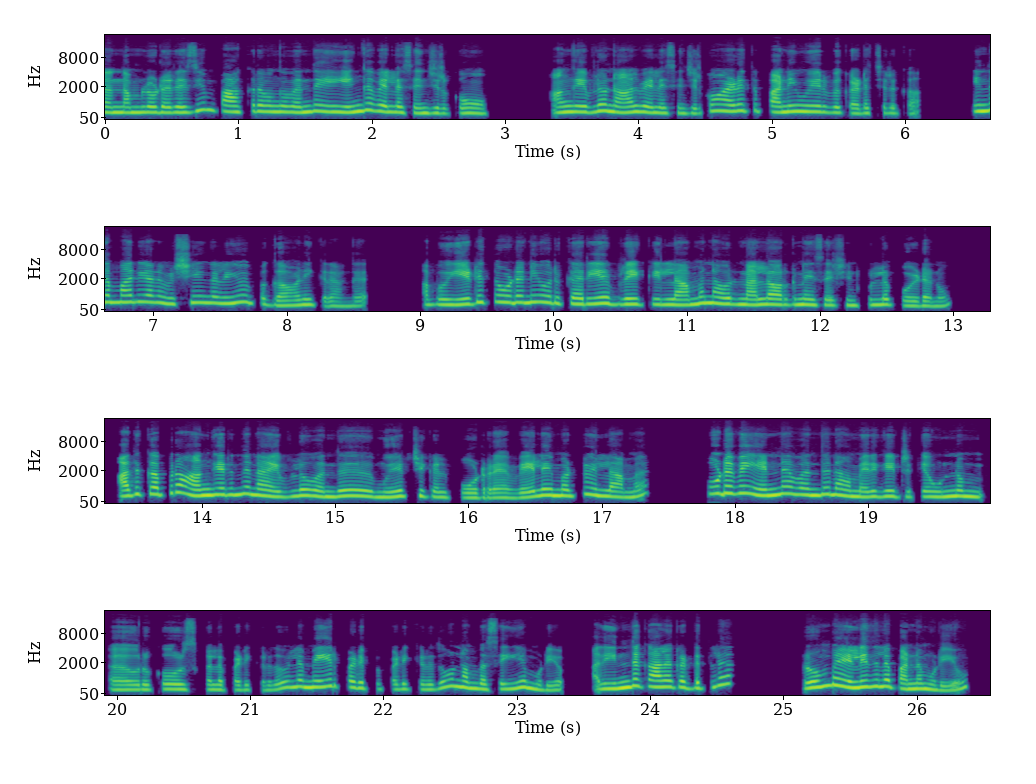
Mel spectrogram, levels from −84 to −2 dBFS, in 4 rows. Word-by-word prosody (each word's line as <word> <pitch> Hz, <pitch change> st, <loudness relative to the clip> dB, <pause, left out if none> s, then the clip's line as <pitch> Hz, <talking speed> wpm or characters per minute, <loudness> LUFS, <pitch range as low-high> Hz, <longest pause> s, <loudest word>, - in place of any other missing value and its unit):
நம்மளோட 240 Hz, +1 st, +1 dB
ரெஸ்யூம் 315 Hz, +8 st, -2 dB
பார்க்குறவங்க 260 Hz, 0 st, 0 dB
வந்து, 260 Hz, +4 st, +1 dB, 0.2 s
"எங்க 285 Hz, +5 st, +2 dB
வேலை 250 Hz, -2 st, +2 dB
செஞ்சுருக்கோம்? 210 Hz, 0 st, -3 dB, 0.6 s
அங்க 255 Hz, +2 st, +2 dB
எவ்வளோ 280 Hz, +5 st, 0 dB
நாள் 240 Hz, +2 st, +2 dB
வேலை 230 Hz, -2 st, 0 dB
செஞ்சுருக்கோம்? 205 Hz, +9 st, -4 dB
அடுத்து 295 Hz, +1 st, -1 dB
பணி 250 Hz, +2 st, +4 dB
உயர்வு 250 Hz, -4 st, -1 dB
கெடைச்சிருக்கா?" 210 Hz, 0 st, -6 dB, 0.5 s
இந்த 295 Hz, +3 st, +3 dB
மாரியான 330 Hz, -1 st, 0 dB
விஷயங்களையும் 300 Hz, +2 st, -1 dB
இப்போ 250 Hz, -4 st, -10 dB
கவனிக்கிறாங்க. 195 Hz, -4 st, -4 dB, 0.5 s
அப்போ 230 Hz, +1 st, -5 dB, 0.2 s
எடுத்த 320 Hz, +5 st, -3 dB
உடனே 315 Hz, +1 st, +1 dB
ஒரு 280 Hz, -, -3 dB
கரியர் 255 Hz, +1 st, +2 dB
பிரேக் 245 Hz, -1 st, +1 dB
இல்லாம, 220 Hz, +1 st, +2 dB
நான் 275 Hz, -3 st, +2 dB
ஒரு 240 Hz, -, -3 dB
நல்ல 225 Hz, +2 st, +2 dB
ஆர்கனைசேஷன்குள்ள 220 Hz, -1 st, -3 dB
போயிடணும். 185 Hz, +2 st, -5 dB, 0.4 s
அதுக்கப்பறம், 330 Hz, +6 st, +2 dB
அங்கேருந்து 300 Hz, +4 st, +3 dB
நான் 260 Hz, -4 st, +4 dB
எவ்வளோ 240 Hz, +5 st, 0 dB
வந்து 225 Hz, +2 st, +1 dB, 0.3 s
முயற்சிகள் 225 Hz, 0 st, -2 dB
போடுறேன்? 190 Hz, 0 st, -2 dB
வேலை 240 Hz, +7 st, +4 dB
மட்டும் 265 Hz, +5 st, -2 dB
இல்லாம 225 Hz, +1 st, 0 dB, 0.5 s
கூடவே 365 Hz, 0 st, +4 dB
என்னை 295 Hz, +6 st, +3 dB
வந்து 290 Hz, +1 st, +2 dB
நான் 260 Hz, -4 st, +2 dB
மெருகேட்ருக்கிறேன் 225 Hz, 0 st, -1 dB
இன்னும் 240 Hz, +1 st, +2 dB, 0.4 s
ஒரு 195 Hz, 0 st, -2 dB
கோர்ஸ்கள்ல 200 Hz, -2 st, -2 dB
படிக்கிறதோ, 185 Hz, +2 st, -6 dB
இல்ல 300 Hz, +1 st, 0 dB
மேற்படிப்பு 275 Hz, -7 st, -1 dB
படிக்கிறதோ 200 Hz, +4 st, -5 dB
நம்ப 235 Hz, -5 st, +1 dB
செய்ய 225 Hz, +5 st, 0 dB
முடியும். 180 Hz, -1 st, -6 dB, 0.2 s
அது -, -, -1 dB
இந்த 285 Hz, +6 st, +5 dB
காலக்கட்டத்துல, 285 Hz, -, +2 dB, 0.7 s
ரொம்ப 320 Hz, +6 st, +3 dB
எளிதில 305 Hz, +3 st, +4 dB
பண்ண 220 Hz, 0 st, +2 dB
முடியும். 195 Hz, -, -4 dB
245 Hz, 145 wpm, -19 LUFS, 215-285 Hz, 0.7 s, இந்த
